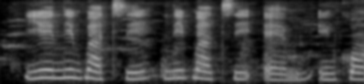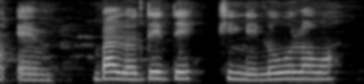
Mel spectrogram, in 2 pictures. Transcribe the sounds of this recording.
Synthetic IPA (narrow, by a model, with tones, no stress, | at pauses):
i˨je˦nĩ˦ɡ͡ba˦˨ti˨˦nĩ˦ɡ͡ba˦˨ti˨˦ɛ˨m̩˨ŋ˨kʰɔ̃˧ɛ˨m̩˨ | ba˦lɔ˧de˦de˦ | kʰi˦˨nẽ˨lo˨˦wo˦lɔ˦wɔ˦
